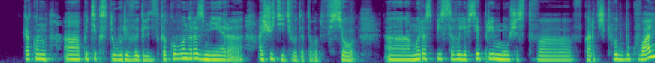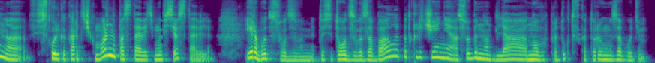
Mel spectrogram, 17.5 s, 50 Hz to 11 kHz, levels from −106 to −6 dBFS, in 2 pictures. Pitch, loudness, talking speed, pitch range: 195 Hz, -25 LUFS, 165 wpm, 180-220 Hz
